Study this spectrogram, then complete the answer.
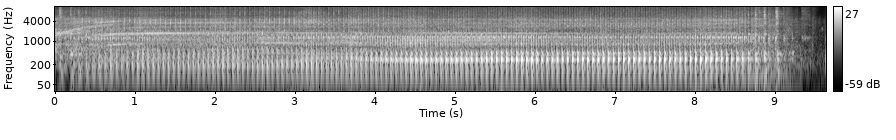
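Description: An IZh-49 motorcycle engine fitted with a Minsk generator turns over with its spark plug removed, a loud, rapid, even mechanical chatter close by that slows and stops at the end.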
